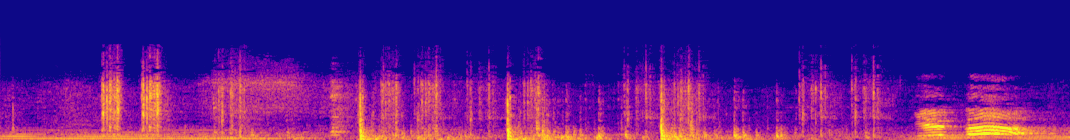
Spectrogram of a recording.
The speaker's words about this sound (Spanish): Bueno, pues con estos tres golpes, con el chirriar de la puerta y con el aplauso del pueblo de Jaén, se da comienzo a la Semana Santa.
